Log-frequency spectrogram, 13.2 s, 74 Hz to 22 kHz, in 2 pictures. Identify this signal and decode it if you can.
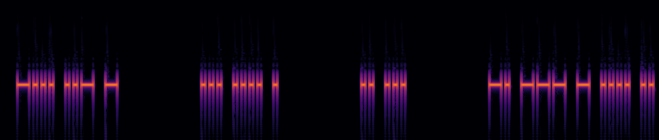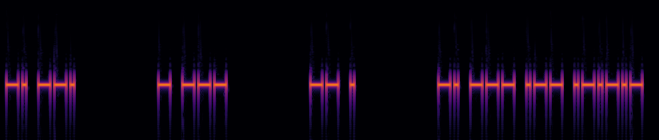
Morse code, heard as a keyed tone, about 30 wpm, 700 Hz. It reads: BUT SHE IS NOTHING TO ME NOW.
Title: 3x Word-Spacing - Sentences from Top 500 Words - 30wpm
